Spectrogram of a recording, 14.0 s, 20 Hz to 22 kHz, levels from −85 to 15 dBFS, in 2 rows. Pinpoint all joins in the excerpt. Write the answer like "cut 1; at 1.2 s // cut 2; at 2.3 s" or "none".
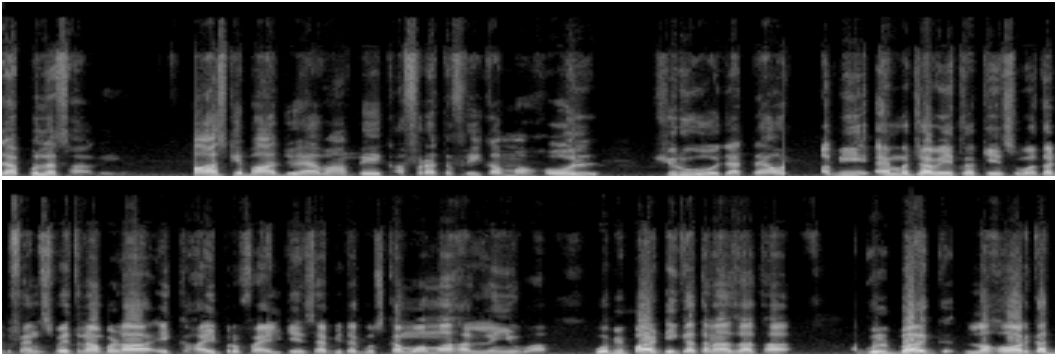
cut 1; at 1.3 s // cut 2; at 5.3 s // cut 3; at 12.6 s

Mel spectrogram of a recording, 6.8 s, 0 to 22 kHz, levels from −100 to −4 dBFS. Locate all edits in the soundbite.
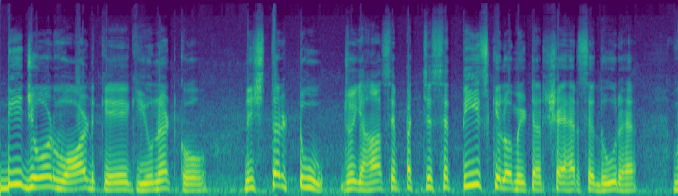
none

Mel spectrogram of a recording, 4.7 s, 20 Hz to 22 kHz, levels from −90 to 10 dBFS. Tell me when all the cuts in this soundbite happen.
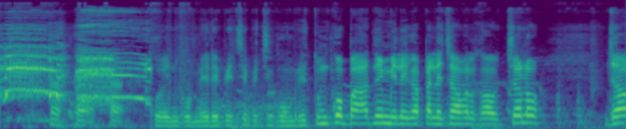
cut 1; at 1.1 s

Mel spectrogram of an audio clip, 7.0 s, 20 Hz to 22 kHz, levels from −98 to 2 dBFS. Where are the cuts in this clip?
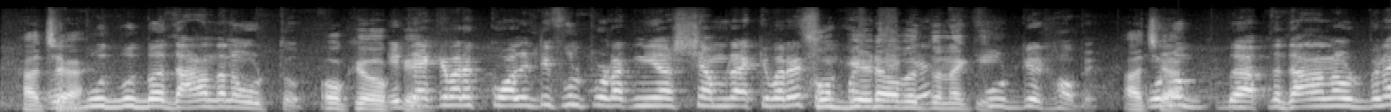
cut 1; at 5.8 s

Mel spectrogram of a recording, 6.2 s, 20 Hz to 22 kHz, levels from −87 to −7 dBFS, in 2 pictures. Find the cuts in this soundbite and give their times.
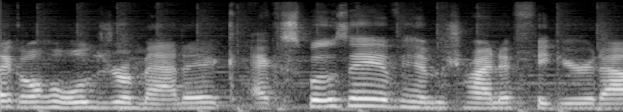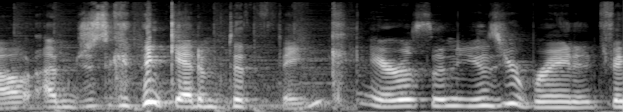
cut 1; at 1.3 s // cut 2; at 5.0 s

